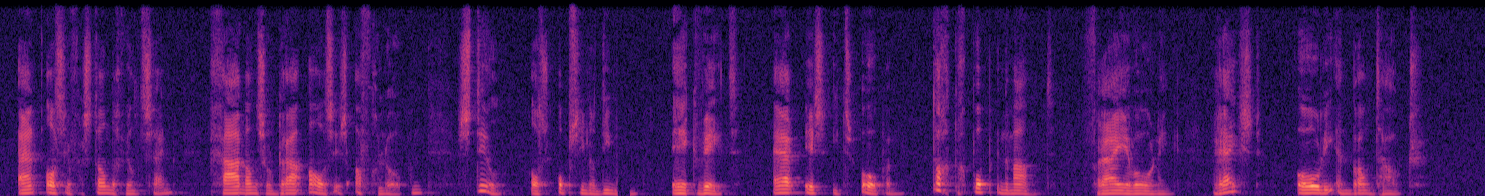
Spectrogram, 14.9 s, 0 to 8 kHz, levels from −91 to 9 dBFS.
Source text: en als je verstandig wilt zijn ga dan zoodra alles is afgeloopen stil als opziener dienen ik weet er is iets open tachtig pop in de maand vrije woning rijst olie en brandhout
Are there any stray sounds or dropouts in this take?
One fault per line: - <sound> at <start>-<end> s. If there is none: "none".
- dropout at 6.2-6.3 s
